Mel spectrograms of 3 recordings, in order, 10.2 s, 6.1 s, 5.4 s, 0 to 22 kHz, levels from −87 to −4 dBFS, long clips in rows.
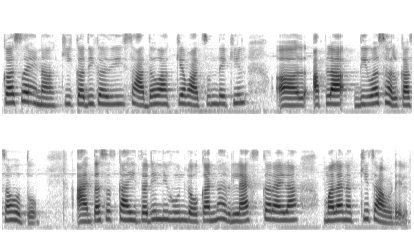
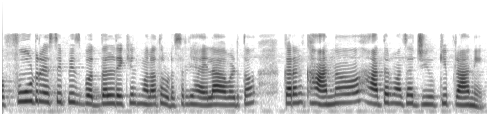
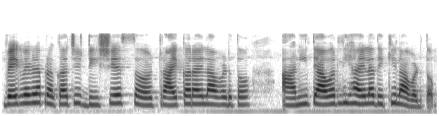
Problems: background sounds at intervals, background conversations at intervals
